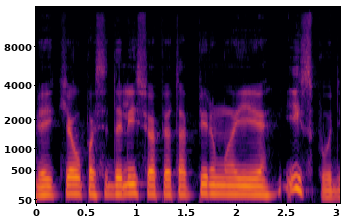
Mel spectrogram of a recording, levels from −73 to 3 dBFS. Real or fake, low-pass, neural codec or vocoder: real; 14.4 kHz; none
